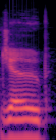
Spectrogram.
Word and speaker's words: Job: It is pronounced Job.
